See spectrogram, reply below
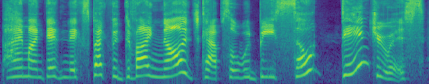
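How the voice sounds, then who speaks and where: A woman's voice: very high voice, expressive, moderate pace, sharp tone, no room sound, exaggerated voice. A woman voicing a small, chatty floating companion creature who talks about herself in the third person, in game dialogue. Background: game music.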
